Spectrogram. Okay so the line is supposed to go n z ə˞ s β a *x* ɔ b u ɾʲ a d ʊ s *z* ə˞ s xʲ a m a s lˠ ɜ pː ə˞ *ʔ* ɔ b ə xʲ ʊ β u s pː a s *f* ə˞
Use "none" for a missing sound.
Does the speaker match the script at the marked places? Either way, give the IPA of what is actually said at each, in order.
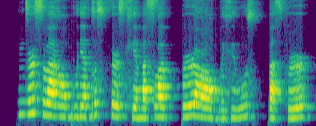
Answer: ɣ, θ, ʕ, f

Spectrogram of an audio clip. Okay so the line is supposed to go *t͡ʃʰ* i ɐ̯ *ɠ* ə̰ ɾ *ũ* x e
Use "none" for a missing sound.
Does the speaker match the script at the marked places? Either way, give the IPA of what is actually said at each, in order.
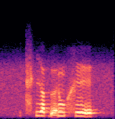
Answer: t͡sʰ, ɠ, ũ

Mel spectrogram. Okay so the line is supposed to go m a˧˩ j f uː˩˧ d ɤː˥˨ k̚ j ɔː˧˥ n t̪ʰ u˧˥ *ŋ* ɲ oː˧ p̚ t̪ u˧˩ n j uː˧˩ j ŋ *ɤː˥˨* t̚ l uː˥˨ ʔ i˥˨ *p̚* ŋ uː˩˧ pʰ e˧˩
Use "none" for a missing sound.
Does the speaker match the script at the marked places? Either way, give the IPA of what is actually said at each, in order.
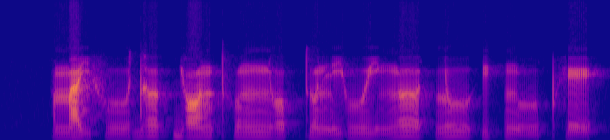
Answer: ŋ, ɤː˥˨, k̚

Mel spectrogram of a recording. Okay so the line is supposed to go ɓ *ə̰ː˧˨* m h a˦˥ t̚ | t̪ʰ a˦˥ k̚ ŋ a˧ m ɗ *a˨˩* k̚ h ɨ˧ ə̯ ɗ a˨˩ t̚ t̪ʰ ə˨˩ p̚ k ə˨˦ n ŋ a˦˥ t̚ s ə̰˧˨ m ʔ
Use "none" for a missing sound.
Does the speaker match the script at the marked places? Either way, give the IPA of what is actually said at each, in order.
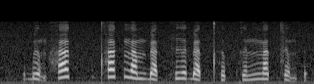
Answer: ə̰ː˧˨, a˨˩

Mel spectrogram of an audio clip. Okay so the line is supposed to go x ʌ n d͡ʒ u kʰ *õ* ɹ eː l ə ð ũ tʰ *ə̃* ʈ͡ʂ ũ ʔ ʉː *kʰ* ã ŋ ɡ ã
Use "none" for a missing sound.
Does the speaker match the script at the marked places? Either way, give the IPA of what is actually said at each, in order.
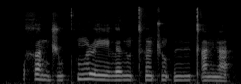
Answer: ũ, ə̃, kʼ

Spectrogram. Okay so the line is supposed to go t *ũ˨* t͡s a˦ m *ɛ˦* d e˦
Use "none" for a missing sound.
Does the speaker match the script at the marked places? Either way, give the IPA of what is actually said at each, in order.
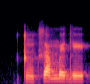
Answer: ũ˨, ɛ˦

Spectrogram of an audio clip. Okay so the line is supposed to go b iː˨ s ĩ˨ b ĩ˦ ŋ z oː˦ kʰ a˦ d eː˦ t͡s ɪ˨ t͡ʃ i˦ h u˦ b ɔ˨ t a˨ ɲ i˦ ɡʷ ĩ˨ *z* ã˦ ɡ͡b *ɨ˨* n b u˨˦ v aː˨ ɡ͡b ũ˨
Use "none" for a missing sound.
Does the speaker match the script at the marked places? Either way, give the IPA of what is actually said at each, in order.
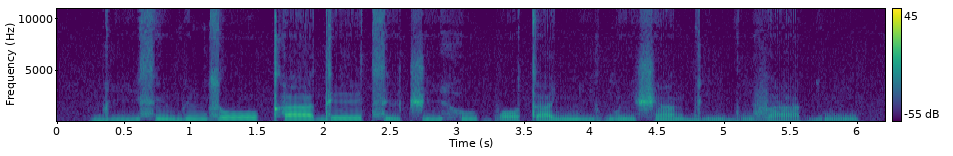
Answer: ʃ, i˨

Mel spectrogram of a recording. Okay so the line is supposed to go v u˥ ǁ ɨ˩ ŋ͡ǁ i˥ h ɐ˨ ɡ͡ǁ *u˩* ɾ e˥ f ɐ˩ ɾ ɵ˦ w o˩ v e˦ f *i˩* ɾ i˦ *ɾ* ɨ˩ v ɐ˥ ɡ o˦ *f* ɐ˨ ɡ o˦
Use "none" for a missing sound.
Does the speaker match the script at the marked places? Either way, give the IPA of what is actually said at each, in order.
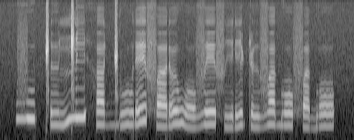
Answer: u˨, i˩, ʈ, f

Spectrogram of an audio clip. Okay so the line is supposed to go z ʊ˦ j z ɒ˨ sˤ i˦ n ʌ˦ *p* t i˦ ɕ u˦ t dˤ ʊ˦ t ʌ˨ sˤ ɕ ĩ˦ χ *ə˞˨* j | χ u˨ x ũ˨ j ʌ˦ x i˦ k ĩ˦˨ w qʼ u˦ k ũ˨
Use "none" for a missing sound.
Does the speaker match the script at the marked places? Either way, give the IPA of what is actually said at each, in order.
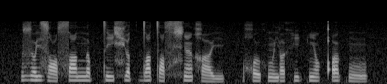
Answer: p, ʌ˨

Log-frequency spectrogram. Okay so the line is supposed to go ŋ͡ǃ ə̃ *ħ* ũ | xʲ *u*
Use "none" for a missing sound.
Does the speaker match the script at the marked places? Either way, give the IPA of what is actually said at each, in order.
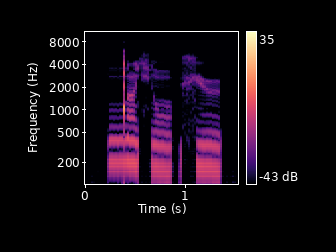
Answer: ç, ʉ

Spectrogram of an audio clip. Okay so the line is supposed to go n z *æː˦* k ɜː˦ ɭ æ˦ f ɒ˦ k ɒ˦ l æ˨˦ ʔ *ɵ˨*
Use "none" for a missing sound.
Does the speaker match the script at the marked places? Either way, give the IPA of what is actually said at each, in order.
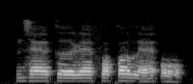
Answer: æː˦, ɔ˨

